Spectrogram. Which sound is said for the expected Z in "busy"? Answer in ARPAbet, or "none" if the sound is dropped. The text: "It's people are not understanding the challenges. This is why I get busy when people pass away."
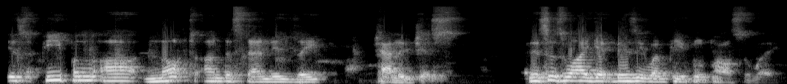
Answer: Z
